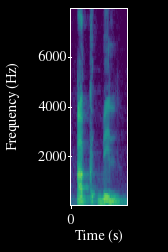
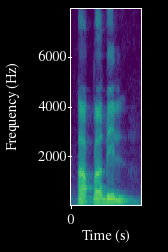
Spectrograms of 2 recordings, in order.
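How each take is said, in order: First: The q sound is plain, with no echoing bounce. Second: The q sound has a short echoing bounce. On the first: The speaker calls it wrong. "les Arabes ont dit akbil" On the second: The speaker calls it right. "Avec la règle de qalqala"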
